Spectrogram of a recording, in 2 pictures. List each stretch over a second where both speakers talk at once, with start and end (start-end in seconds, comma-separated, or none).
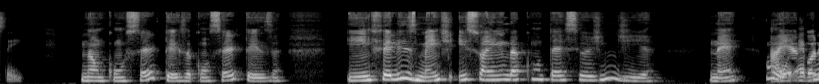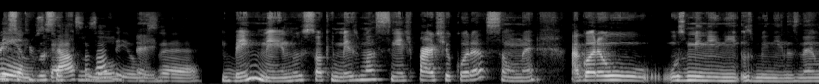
7.6-9.8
